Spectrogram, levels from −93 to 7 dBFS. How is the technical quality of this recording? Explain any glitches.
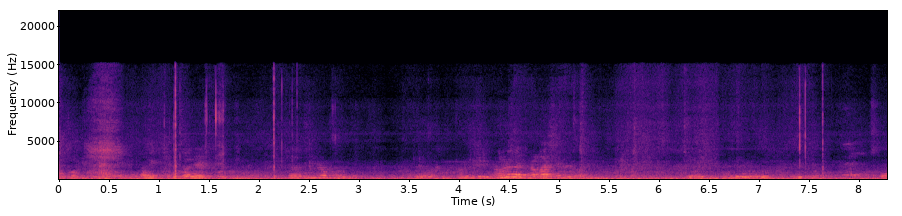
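No glitches or technical faults are audible anywhere in the recording.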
